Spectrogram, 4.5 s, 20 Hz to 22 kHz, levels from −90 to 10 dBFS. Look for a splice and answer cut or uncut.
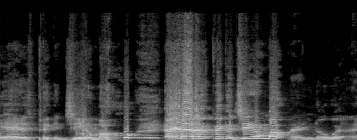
uncut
